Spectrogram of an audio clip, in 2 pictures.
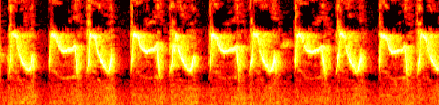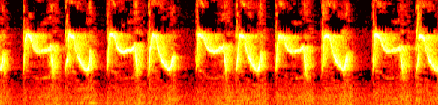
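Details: Caged, hand-reared sunda bush warbler, about eight months old and in breeding condition, singing in the morning: rapid, high, sharp twittering phrases repeated about three to four times a second without pause.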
